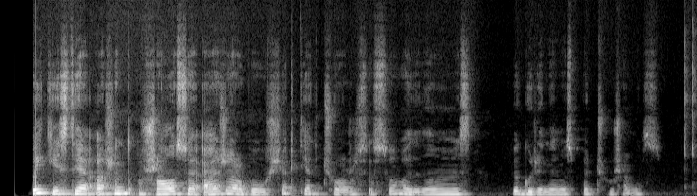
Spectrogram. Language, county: Lithuanian, Šiauliai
